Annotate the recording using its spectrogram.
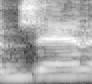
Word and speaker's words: Gin: So Gin is like gin and tonic.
